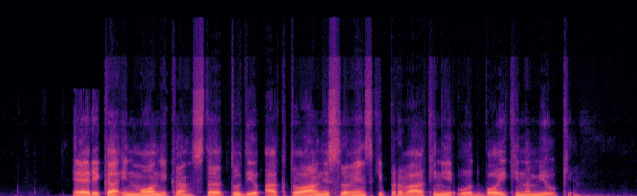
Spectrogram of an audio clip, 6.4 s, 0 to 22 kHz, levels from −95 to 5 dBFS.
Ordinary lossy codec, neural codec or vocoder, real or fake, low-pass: Opus, 16 kbps; vocoder, 48 kHz, 128 mel bands, Vocos; fake; 19.8 kHz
